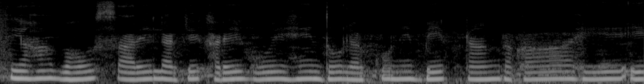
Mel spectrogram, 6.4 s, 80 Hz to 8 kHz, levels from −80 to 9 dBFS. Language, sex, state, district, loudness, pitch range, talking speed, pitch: Hindi, female, Bihar, Bhagalpur, -32 LUFS, 200-210 Hz, 150 wpm, 205 Hz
